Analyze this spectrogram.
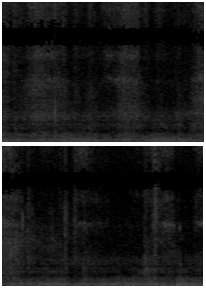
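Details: Munchkin kittens, Pochakun and Chaabo among them, settle on a person's belly in the morning; a soft, steady low rumbling purr runs quietly through the whole stretch, with no other clear sounds.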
